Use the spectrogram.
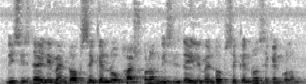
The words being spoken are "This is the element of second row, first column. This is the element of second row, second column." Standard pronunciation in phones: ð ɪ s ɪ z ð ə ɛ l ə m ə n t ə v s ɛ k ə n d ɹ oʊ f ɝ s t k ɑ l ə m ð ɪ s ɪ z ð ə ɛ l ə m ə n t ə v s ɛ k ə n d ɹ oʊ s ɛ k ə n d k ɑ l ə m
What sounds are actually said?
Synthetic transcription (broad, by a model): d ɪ s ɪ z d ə ɛ l ə m ə n t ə p s ɛ k ə n d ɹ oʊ p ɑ s t k ɑ l ə m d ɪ s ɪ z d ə ɛ l ə m ə n t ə p s ɛ k ə n d ɹ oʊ s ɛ k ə n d k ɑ l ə m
